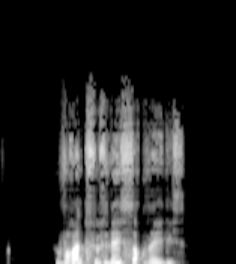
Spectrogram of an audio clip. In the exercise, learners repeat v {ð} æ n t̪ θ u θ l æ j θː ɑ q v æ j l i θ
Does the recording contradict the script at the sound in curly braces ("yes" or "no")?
yes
